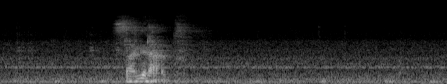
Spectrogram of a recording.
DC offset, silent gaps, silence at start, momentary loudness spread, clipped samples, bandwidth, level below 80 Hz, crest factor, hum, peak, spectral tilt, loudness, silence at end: under 0.1%; none; 0 s; 16 LU; under 0.1%; 16.5 kHz; -48 dBFS; 24 dB; none; -8 dBFS; -6 dB/octave; -31 LUFS; 0 s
